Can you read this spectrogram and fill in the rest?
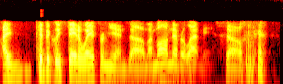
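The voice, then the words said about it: Pittsburgh accent. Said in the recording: “dialect things, but for the most part, uh, it's usually just accent type stuff ... color, very well. It comes out as Keller most of the time.”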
